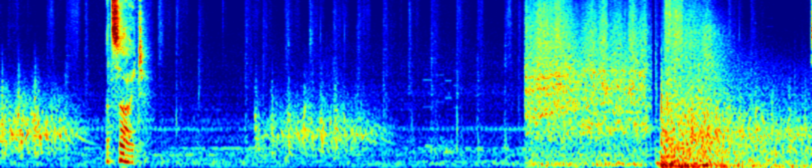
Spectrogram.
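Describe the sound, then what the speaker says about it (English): Video game gunfire and explosions: a sharp burst near the start, then a rumbling blast and a heavy explosion that crashes in later and keeps roaring, with a brief spoken word early on. "somebody is shooting something"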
